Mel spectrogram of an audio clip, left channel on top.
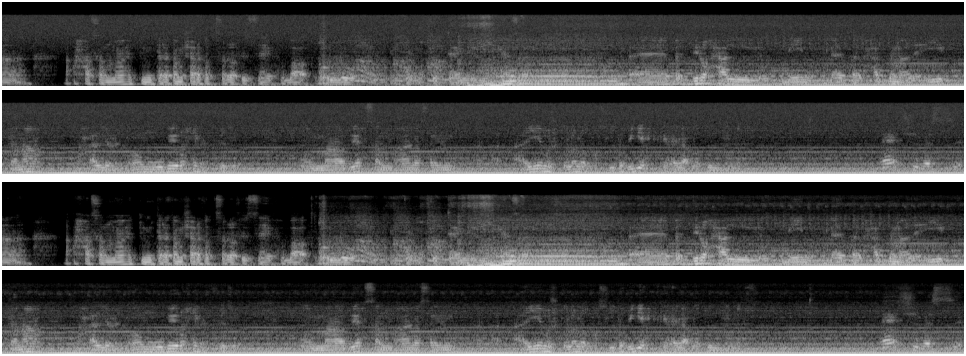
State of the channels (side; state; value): left; noise; hiss, 21 dB below the sound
